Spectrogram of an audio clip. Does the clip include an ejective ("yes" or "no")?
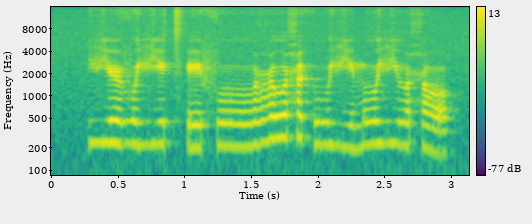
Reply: yes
